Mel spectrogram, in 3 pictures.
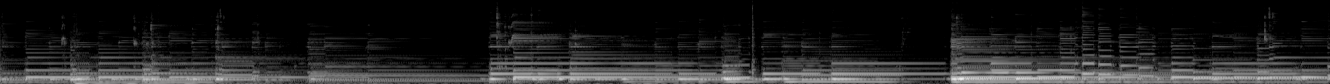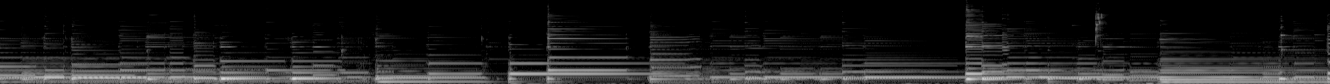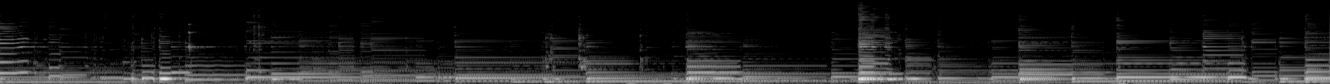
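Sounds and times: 
Flammang EL35 TS Indian rosewood acoustic guitar: 0.0 - 39.8.

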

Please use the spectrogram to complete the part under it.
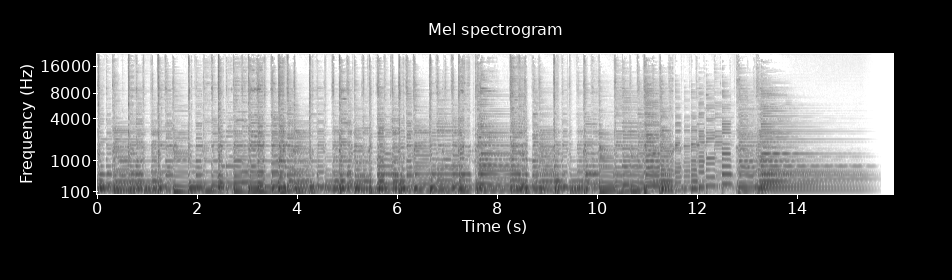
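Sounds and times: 
Indian rosewood acoustic guitar: 0.0 - 15.7.

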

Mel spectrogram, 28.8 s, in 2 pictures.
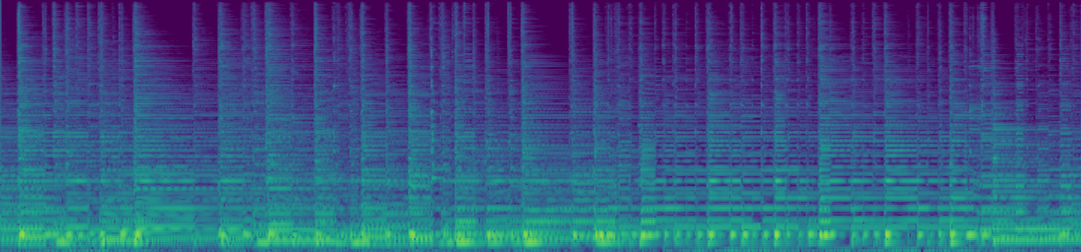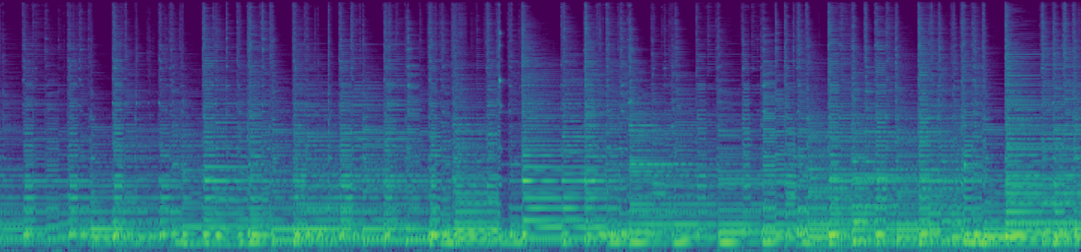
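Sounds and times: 
koa OMC acoustic guitar with large sound hole: 0.0 - 28.8.

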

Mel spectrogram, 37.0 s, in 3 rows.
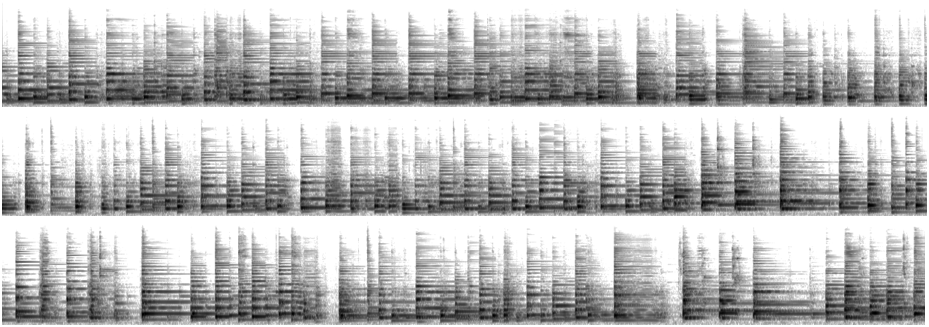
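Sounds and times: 
banjo: 0.0 - 36.9
guitar: 0.0 - 36.9.

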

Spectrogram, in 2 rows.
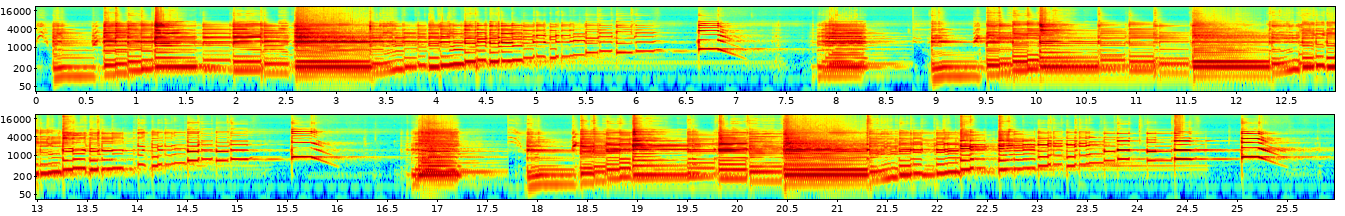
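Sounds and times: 
S style electric guitar: 0.0 - 25.9.

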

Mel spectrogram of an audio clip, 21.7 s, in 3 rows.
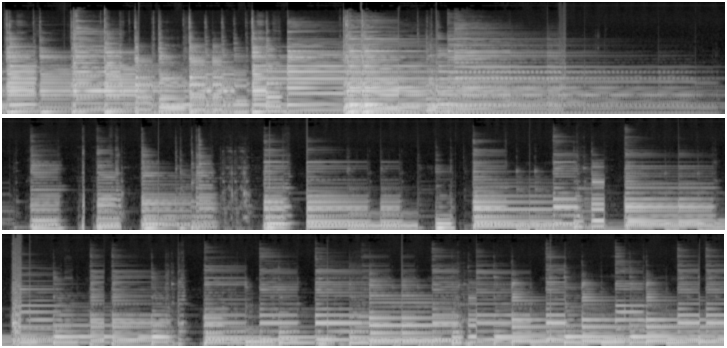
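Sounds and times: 
Gibson Hummingbird acoustic guitar in natural finish: 0.0 - 21.6.

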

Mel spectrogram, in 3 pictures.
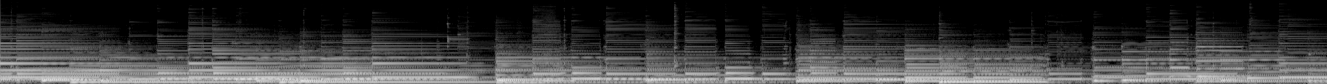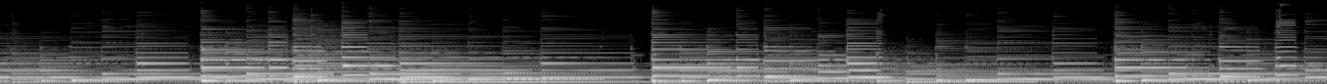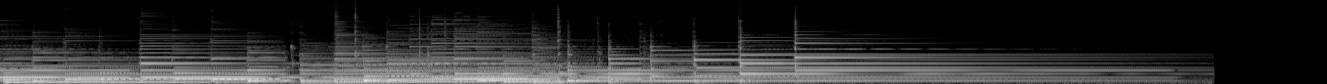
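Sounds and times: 
Maingard cutaway acoustic guitar of Brazilian rosewood: 0.0 - 38.7.

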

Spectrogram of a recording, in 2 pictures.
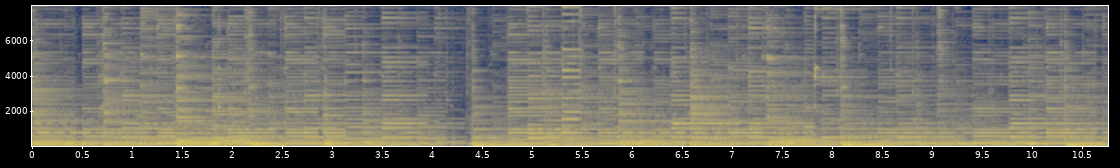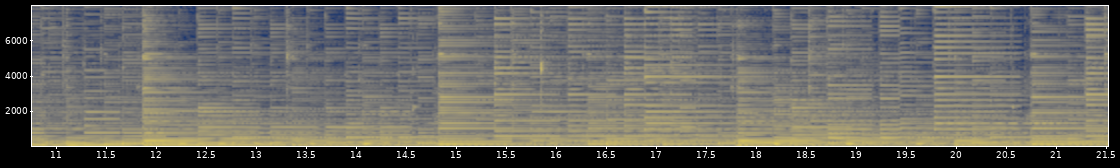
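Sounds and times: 
Martin D-45 Indian rosewood acoustic guitar: 0.0 - 21.5.

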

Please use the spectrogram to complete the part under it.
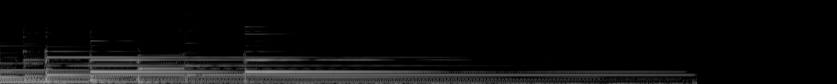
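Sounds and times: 
acoustic guitar of Brazilian rosewood: 0.0 - 7.0.

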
